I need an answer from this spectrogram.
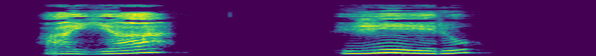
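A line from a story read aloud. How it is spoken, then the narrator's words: Involuntary whisper. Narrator (Russian): Помимо своей воли она прошептала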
